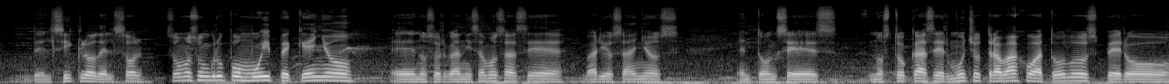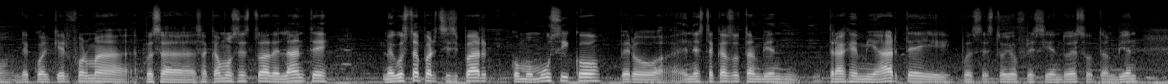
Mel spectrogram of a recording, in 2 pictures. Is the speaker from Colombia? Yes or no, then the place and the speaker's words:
no; Tzintzuntzan, Michoacán, Mexico; soy de Sinsunzan, soy músico y también hago arte.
